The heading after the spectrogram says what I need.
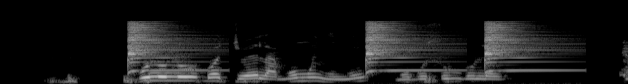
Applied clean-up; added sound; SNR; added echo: none; Gong; -2 dB; none.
